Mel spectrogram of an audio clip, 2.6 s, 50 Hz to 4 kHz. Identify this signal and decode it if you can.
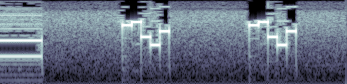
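Five-tone selective call (ZVEI), heard as quick runs of five tones, tones of about 70 ms. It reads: 89416 89416
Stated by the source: ZVEI five-tone selective call 89415 received with an SDR.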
